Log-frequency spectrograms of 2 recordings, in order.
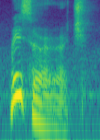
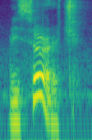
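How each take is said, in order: First: The stress is on the first syllable. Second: The stress is on the second syllable. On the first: It is used as a noun. "명사일 때는 앞을 강하게" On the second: It is used as a verb. "동사일 때는 뒤를 강하게"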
